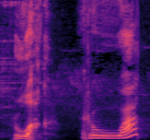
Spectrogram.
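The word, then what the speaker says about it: רוח: kehadiran Allah secara pribadi kata dalam bahasa ibraninya adalah ruwak-ruwak dah benar tenggorokan kita harus benar-benar bersih di akhir pengucapan jadi apa itu Memeh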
